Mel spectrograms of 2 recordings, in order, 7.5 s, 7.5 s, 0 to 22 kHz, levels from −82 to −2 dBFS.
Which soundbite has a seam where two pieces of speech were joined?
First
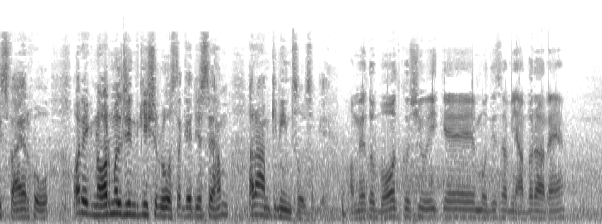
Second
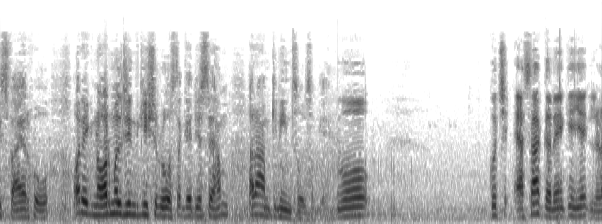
second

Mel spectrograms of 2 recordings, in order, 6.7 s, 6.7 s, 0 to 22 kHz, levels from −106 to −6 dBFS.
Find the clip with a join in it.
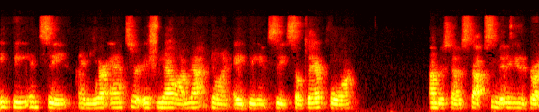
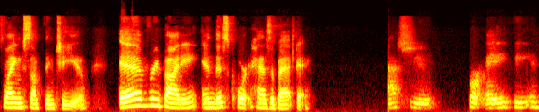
second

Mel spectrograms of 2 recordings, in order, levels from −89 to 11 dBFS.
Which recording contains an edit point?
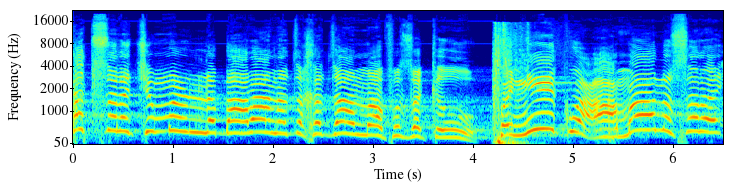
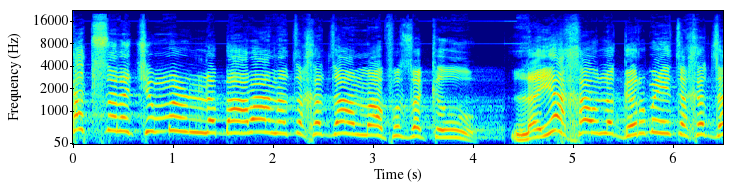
first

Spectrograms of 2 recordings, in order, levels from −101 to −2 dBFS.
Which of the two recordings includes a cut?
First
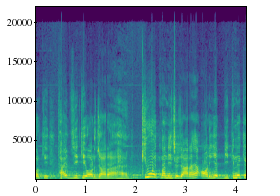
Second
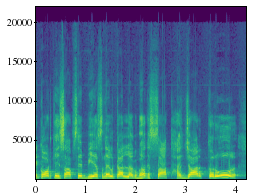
first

